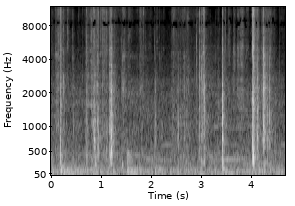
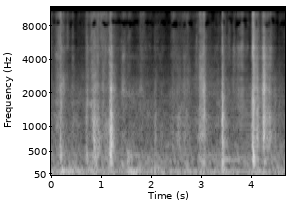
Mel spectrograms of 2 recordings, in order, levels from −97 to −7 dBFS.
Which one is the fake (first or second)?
second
